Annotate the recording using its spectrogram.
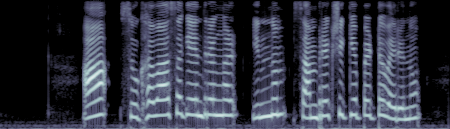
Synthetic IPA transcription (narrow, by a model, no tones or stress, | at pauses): aː | sukʰɐʋaːsɐke̞ːnd̪ɾɐŋːɐɭ | inːumsɐmbɾɐkʂikʲːɐpːeʈːuʋɐɾunːu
